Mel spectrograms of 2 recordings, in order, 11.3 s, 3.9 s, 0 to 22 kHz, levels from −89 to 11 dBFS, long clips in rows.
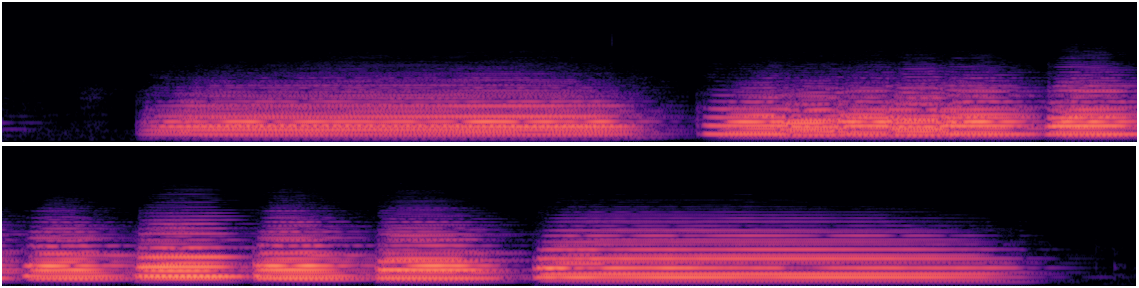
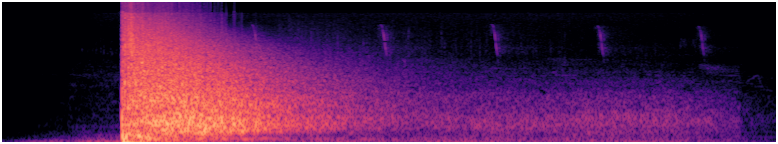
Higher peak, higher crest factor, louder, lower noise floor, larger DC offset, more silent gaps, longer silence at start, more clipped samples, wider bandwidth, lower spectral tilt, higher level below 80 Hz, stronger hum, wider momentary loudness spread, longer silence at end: about the same, -2 dBFS vs 0 dBFS; first, 18 dB vs 12 dB; second, -20 LUFS vs -5 LUFS; first, -75 dBFS vs -47 dBFS; neither; neither; about the same, 0.7 s vs 0.6 s; second, under 0.1% vs 2%; second, 4 kHz vs over 20 kHz; first, -10.5 dB/octave vs -3 dB/octave; second, -86 dBFS vs -30 dBFS; neither; second, 9 LU vs 24 LU; second, 0.55 s vs 2.2 s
